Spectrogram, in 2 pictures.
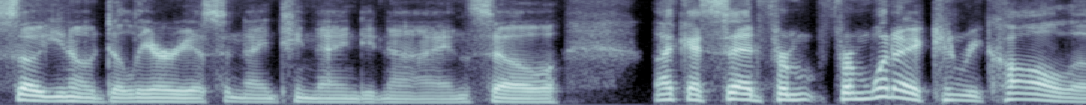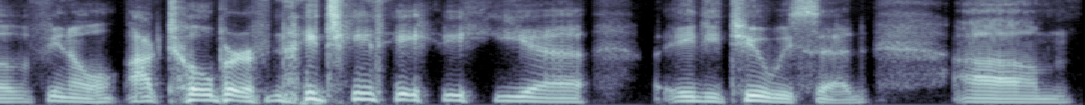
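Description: A man's voice: mid-range voice, no echo, clean studio sound. A man in his forties from Minnesota, a podcast guest chatting casually, rambling with many fillers and laughing as he talks. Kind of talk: casual chat.

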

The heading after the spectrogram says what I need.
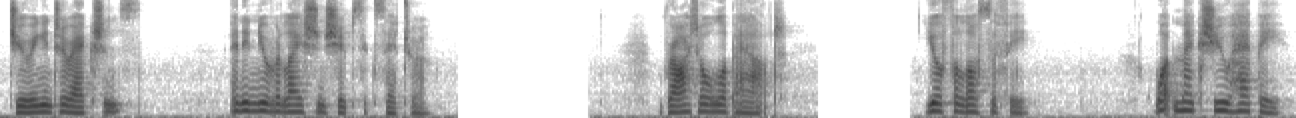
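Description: Slow, low-pitched woman guiding relaxation. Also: gravelly. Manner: slow, calming, instructional delivery with pauses. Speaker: guided self-help and relaxation narrator. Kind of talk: scripted guided meditation narration.

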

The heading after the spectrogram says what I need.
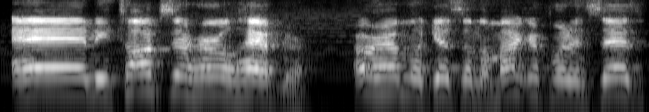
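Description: A man casually recapping an old wrestling show as podcast co-host, animated and laughing often. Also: high-pitched, fast, faint music behind.

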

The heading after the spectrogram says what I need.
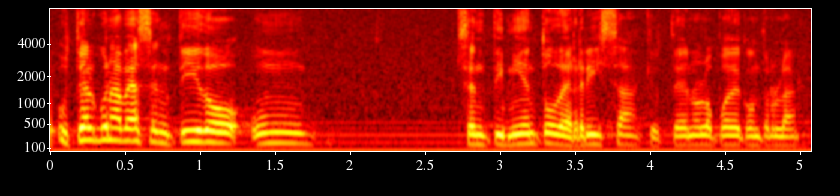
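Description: A middle-aged man preaching a sermon as pastor, impassioned and rising to shouts. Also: on the high side, fairly even intonation, moderate pace. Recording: long hall reverb.

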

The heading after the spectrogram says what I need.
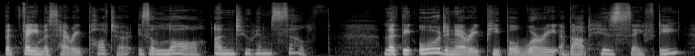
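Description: A woman's voice: medium pitch, natural voice. A woman putting on Snape, a cold sneering professor. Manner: slow, menacing and sneering.

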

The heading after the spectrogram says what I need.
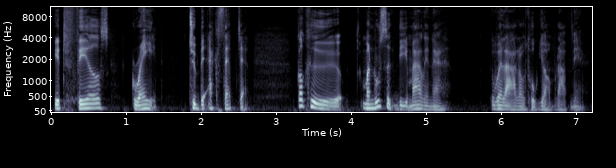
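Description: A young adult man teaching vocabulary in a relaxed, chatty way, stopping to spell words out one letter at a time. His voice sits at an ordinary middle pitch. The recording is dry and close, with no room sound. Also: takes it slowly, dry recording. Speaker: English teacher and host. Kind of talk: explaining vocabulary in a casual podcast.

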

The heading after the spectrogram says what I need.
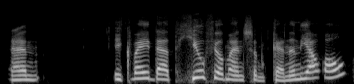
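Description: A cheerful woman host with a Ukrainian accent asks questions slowly in a fairly high voice. The sound is dry and close, with little room around it. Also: expressive, no room sound. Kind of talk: interviewing a guest.

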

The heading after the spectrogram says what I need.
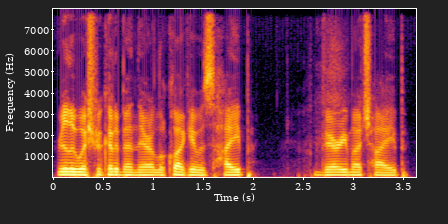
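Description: Male co-host, casual gaming talk, upbeat, smooth tone, dry close mic. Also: medium pitch, little pitch movement, fairly quick, dry recording. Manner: upbeat, explains game strategy, laughs often. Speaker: podcast co-host.

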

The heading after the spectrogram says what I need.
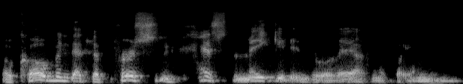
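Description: A man's voice: a little high, wildly swooping pitch, normal speed, gravelly, dark tone, slightly rough, low-quality recording. A man gives an informal religious lecture as a rabbi, using rhetorical questions and short, emphatic repetitions. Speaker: rabbi giving a Torah lesson.

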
